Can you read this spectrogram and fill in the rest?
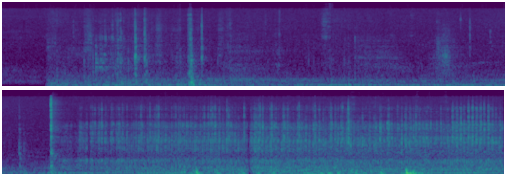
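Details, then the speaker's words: Bathroom exhaust fan motor, cleaned of dirt and dust and run on the workbench, still hums with sharp, uneven clicks. This shows the motor itself is worn, so it was replaced with a new motor and fan combo. "So as you can hear, it's still clicking even without the being in there and all the dirt out. So I decided to go ahead and replace the motor."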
